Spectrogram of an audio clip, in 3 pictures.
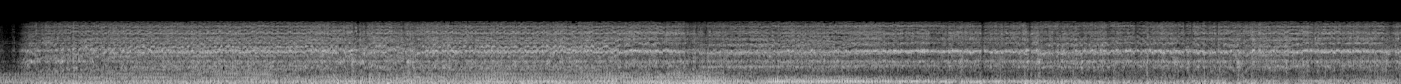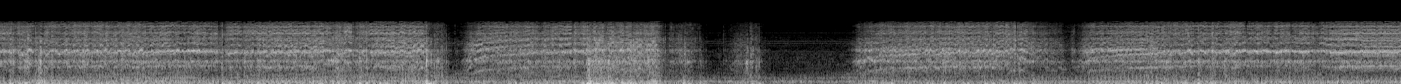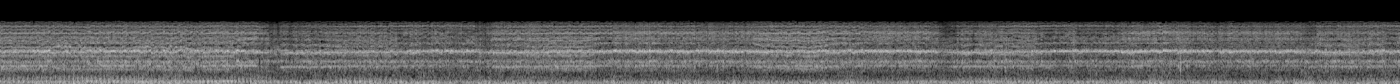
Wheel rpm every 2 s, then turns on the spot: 120, 210, 210, 220, 220, 230, 230, 220, 220, 170, 120, 60, 140, 220, 210, 210, 220, 230, 220, 220, 230.
none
